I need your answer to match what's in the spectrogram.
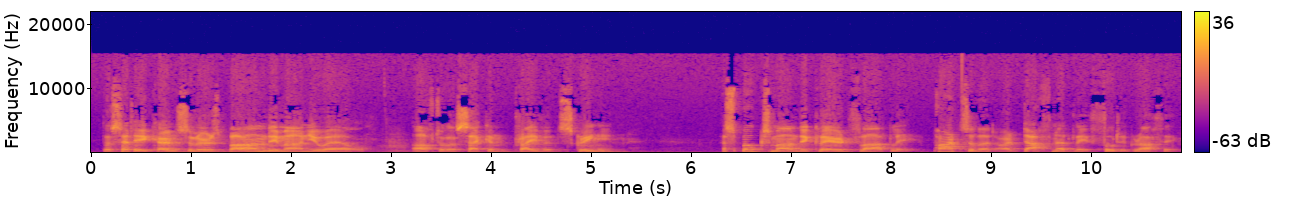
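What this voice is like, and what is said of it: Poem read in Belfast accent. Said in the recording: “in the Belfast accent”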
